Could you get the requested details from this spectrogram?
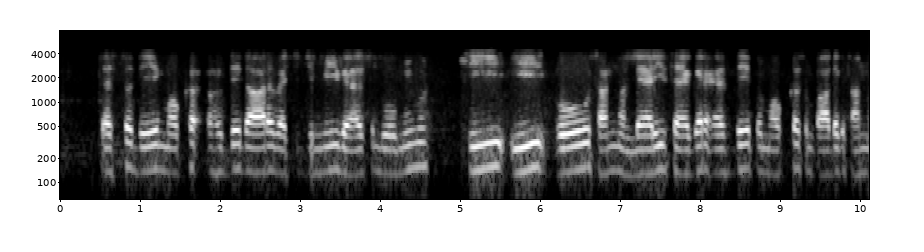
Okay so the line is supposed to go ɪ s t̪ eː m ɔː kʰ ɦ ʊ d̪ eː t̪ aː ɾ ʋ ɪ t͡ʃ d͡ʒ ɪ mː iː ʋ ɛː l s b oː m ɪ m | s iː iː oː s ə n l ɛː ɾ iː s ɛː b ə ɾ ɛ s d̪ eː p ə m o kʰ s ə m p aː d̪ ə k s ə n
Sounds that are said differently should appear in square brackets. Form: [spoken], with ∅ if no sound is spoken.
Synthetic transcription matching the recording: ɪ s [d̪] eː m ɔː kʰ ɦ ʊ d̪ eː [d̪] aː ɾ ʋ ɪ t͡ʃ d͡ʒ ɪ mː iː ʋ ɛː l s b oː m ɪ m | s iː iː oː s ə n l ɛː ɾ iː s ɛː [ɡ] ə ɾ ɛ s d̪ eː p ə m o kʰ s ə m p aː d̪ ə k s ə n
